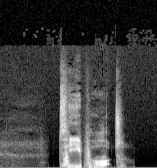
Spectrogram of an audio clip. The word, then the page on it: teapot: British English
